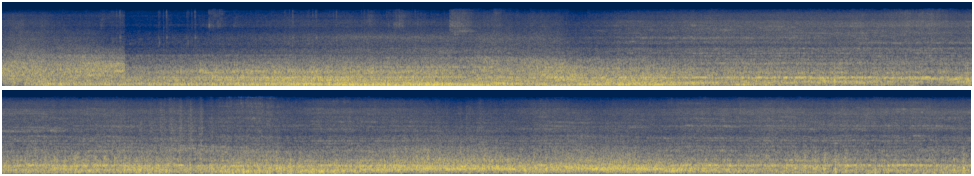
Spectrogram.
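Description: A train passing close by on the main line: a deep rumble for roughly the first eight seconds, then a long steady rush of wheels on rail with a constant hum running through it.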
